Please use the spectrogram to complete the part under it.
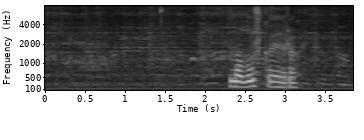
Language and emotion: Russian, neutral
